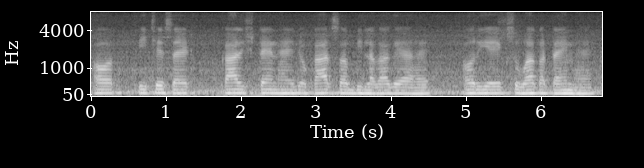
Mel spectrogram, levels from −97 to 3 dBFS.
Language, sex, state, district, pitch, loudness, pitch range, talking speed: Hindi, male, Odisha, Khordha, 120 Hz, -14 LUFS, 115-120 Hz, 175 wpm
